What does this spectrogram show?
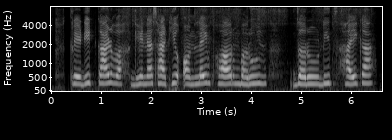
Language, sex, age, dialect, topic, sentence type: Marathi, female, 18-24, Varhadi, banking, question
